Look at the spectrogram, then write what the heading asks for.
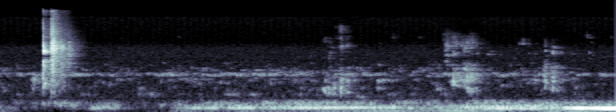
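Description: Crunchy butter-fried ramen noodles being bitten and chewed: a sharp crunch about half a second in, then scattered crunches while chewing, over a steady closed-mouth hum that grows louder toward the end.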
